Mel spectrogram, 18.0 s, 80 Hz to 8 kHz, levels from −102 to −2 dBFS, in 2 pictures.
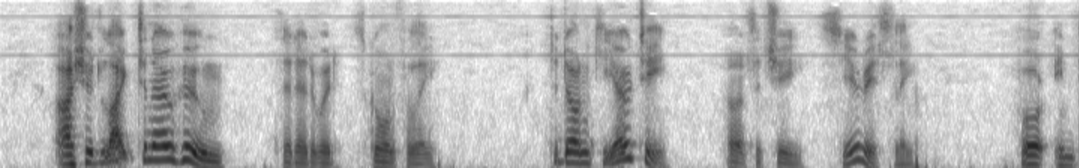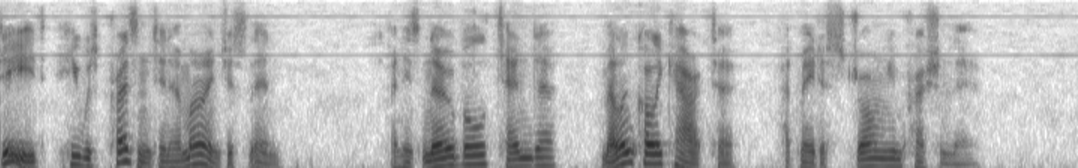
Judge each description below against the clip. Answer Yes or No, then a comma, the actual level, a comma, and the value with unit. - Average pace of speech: No, slow, 125 wpm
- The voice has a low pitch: Yes, low, 120 Hz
